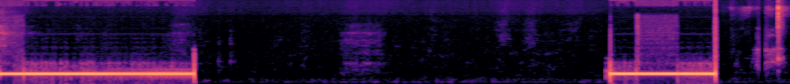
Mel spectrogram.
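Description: Steady telephone dial tone while a number is being called back, a loud continuous hum lasting about two seconds, then silence, then returning for about a second before cutting off.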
